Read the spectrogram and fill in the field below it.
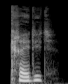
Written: credit

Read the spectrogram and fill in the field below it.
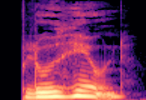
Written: blodhævn

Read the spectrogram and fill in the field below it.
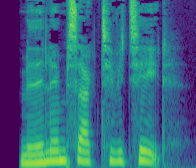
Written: medlemsaktivitet

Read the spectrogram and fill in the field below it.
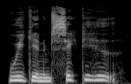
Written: uigennemsigtighed

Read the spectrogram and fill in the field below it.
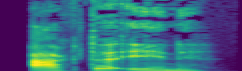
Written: agterende

